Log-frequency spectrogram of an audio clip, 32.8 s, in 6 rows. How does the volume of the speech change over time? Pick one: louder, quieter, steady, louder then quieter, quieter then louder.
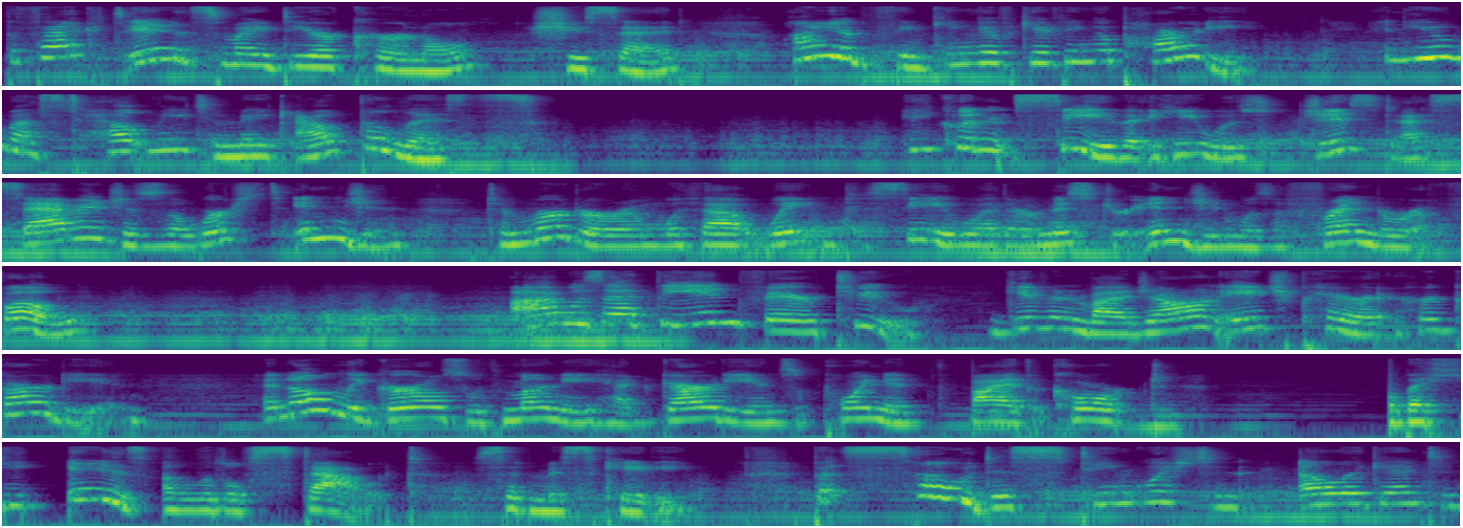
steady.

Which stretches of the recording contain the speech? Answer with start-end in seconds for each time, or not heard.
0.0-7.6, 8.8-16.8, 18.3-26.3, 27.1-32.7.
